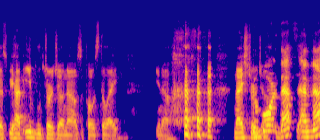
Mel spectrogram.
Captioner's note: laughs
